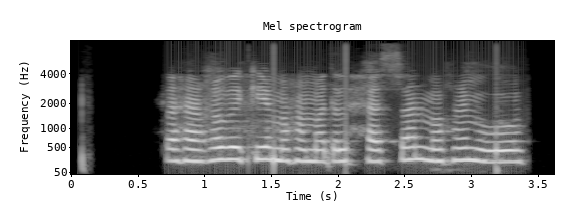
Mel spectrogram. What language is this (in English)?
Pashto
